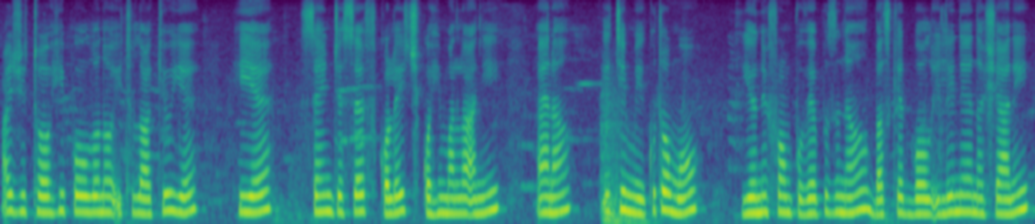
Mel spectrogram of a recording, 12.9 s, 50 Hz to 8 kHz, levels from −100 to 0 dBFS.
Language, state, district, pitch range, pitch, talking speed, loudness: Sumi, Nagaland, Kohima, 200-225 Hz, 210 Hz, 95 wpm, -17 LUFS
